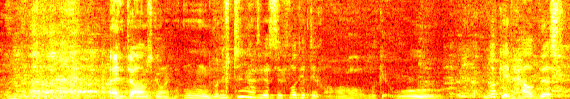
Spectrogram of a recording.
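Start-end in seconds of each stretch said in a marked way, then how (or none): 1.8-5.6 soft, slow, laughing admiration; mock connoisseur. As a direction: ham up the wine expert. Dom showing off wine to sommelier.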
